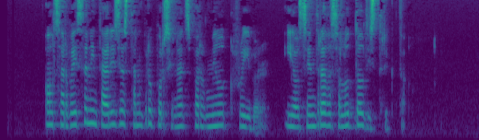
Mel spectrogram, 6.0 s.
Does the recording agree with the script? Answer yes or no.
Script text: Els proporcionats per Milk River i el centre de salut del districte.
no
